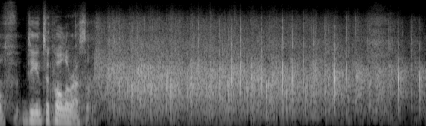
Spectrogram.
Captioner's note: everyone applauding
